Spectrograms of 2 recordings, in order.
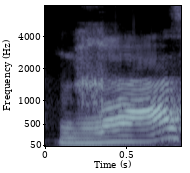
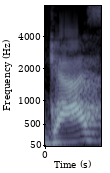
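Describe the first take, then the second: First: It begins with a throaty, gargled gh sound. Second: It begins with a plain hard g sound. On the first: "em árabe a gente pronuncia como gás" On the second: "Ou vocês podem pronunciar como G mesmo"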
